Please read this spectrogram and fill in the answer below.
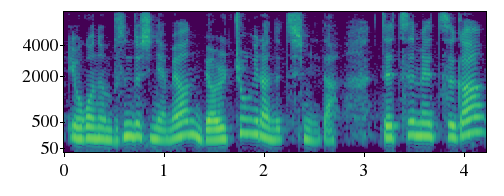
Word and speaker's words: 絶滅: 제츠메츠가 멸종입니다. 한국어 한자 발음과는 좀 달라요.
